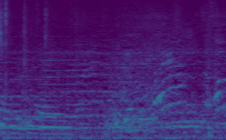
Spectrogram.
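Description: Faint, indistinct voice in the background with some music under it.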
